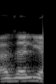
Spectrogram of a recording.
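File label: "azalea", Malay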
